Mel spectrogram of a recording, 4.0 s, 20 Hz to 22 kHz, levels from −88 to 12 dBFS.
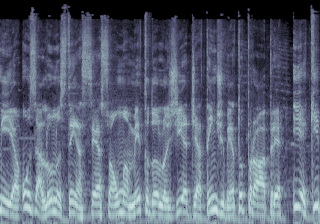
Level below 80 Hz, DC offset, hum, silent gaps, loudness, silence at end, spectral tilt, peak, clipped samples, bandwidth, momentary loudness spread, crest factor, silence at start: -34 dBFS; under 0.1%; none; none; -9 LUFS; 0 s; -4.5 dB/octave; 0 dBFS; under 0.1%; 19.5 kHz; 2 LU; 8 dB; 0 s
